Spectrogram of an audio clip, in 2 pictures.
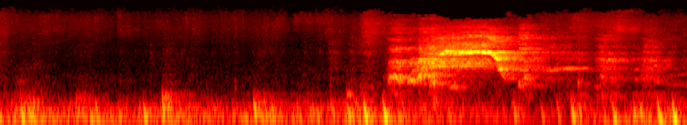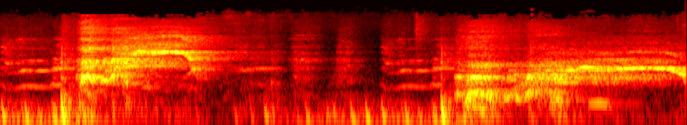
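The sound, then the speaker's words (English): A woman lets out several loud, high-pitched screams of fright in bursts as someone behind her office door scares her on her return from lunch, over a steady low thumping rhythm in the background, with a final scream trailing into a pained cry. “So if you couldn't tell at the end of that, I'm saying ow, because it hurt so bad from screaming, and I was just terrified.”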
